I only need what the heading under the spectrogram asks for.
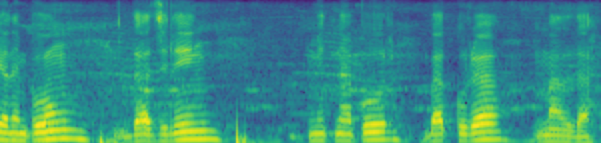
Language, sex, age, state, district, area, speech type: Nepali, male, 30-45, West Bengal, Kalimpong, rural, spontaneous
